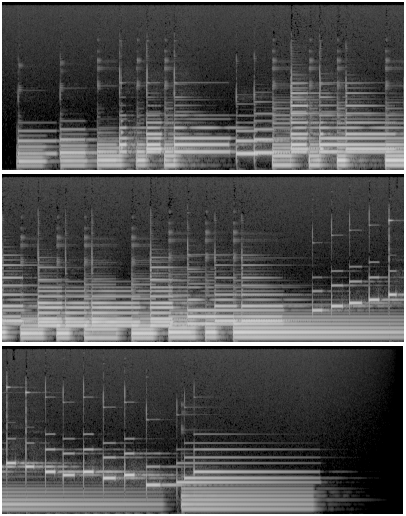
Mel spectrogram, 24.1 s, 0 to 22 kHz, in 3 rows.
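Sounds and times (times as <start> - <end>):
electric stage piano: 0.3 - 22.6.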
